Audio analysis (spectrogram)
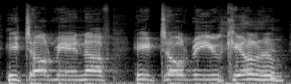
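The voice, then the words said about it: Pained, crying movie character voice. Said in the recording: “That's a good Luke impression ... he was like pain and crying like he always did”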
